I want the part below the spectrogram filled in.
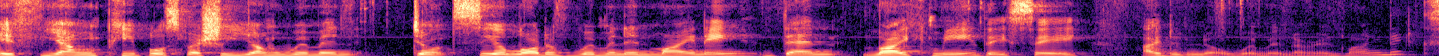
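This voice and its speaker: Recorded very cleanly against a silent background, a woman with an American accent talks at a fairly quick pace, medium pitch, and ordinary pitch variation. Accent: sounds American. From Guyana. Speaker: women in mining advocate, panelist. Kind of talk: panel discussion. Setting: conference stage with audience.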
